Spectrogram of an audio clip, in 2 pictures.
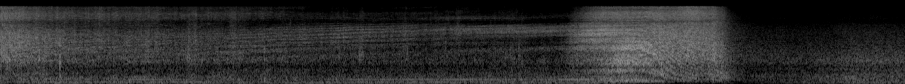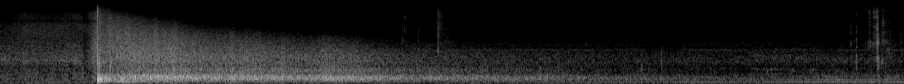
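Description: A powerful firework rocket from a loud "DUM BUM" set is launched at night with a short rushing fuse hiss, then a single sharp, very loud bang followed by a long rumbling echo fading away.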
